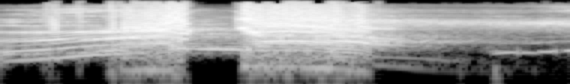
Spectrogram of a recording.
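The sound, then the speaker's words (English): Leto, holding his sword up high amid a battle, lets out a mighty roar: a loud, strained vocal roar bursts out twice in quick succession, harsh and rising, then trails off into a quieter, lower fading tone. “In the midst of the melee, Leto holds his sword up high, lets out a mighty roar.”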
